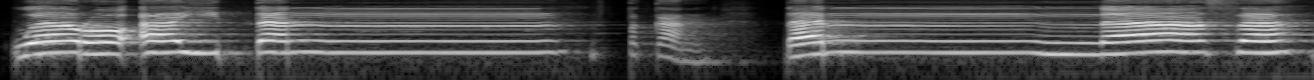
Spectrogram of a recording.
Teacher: Nun tasydid cara membacanya adalah ditekan lama weroh Eighteen pekan dan nah sah Jadi tidak boleh waroh aid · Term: ghunnah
